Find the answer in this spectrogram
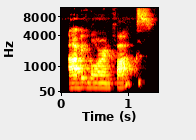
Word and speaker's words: Avi Lauren Fox: going to be speaking with I hope I've pronounced your name right Avi Lauren Fox you got it all right girl uh Tracy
